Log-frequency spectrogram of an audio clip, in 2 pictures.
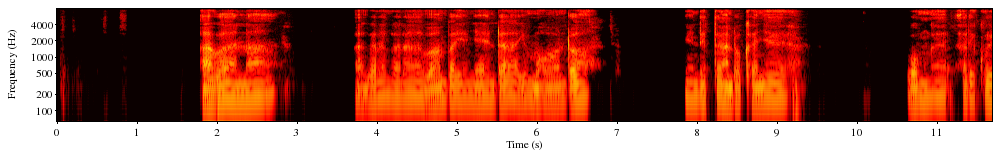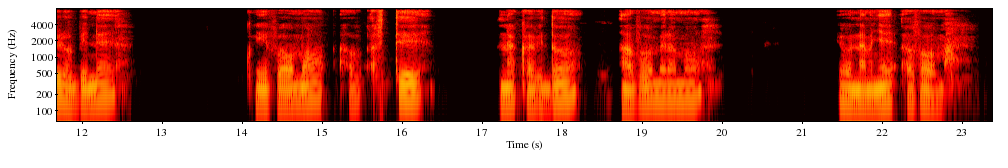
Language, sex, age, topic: Kinyarwanda, male, 36-49, health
